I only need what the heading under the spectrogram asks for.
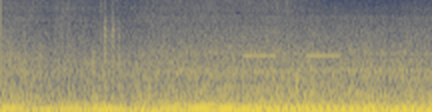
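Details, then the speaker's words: Mitsubishi Lancer (not Evo) on a test drive after a clutch repair that fixed bad slipping: a steady engine drone drops smoothly through a gear change with no slip or chatter. A plastic rubbing near a wheel was noticed. "yeah it's running it's running good go ahead and take her on on the street"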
